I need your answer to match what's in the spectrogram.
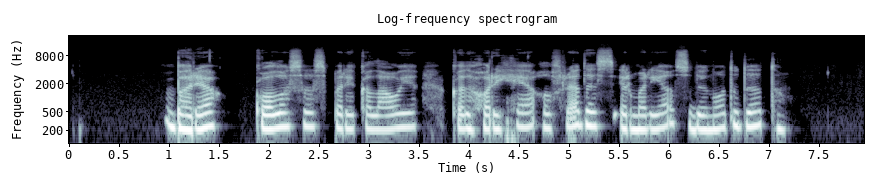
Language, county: Lithuanian, Telšiai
